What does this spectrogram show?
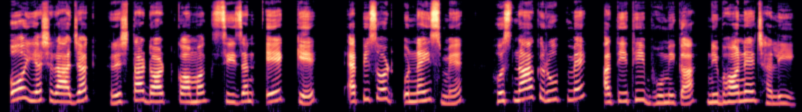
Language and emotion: Maithili, neutral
